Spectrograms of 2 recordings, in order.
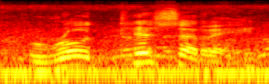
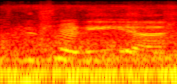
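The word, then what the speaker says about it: rotisería: Rotisseria, not rotisserie. Well, it's rotisserie. Yeah. Rotisserio. How do you say it in Spanish? Rotisseria. Espanol. Rotisseria. Rotisseria. In English, we say rotisserie.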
